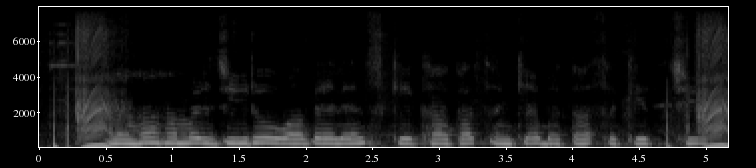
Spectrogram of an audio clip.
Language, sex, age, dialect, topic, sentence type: Maithili, female, 18-24, Southern/Standard, banking, question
